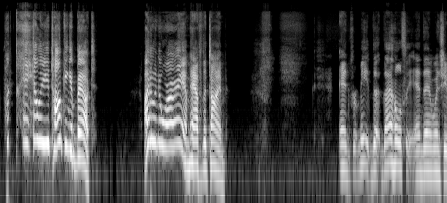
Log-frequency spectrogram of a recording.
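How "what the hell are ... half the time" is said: loud, high-pitched exclamation of disbelief; hammed-up baffled yelling; acted outraged outburst. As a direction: burst out in mock exasperation, high and loud. Acts out Jay's baffled outburst.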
